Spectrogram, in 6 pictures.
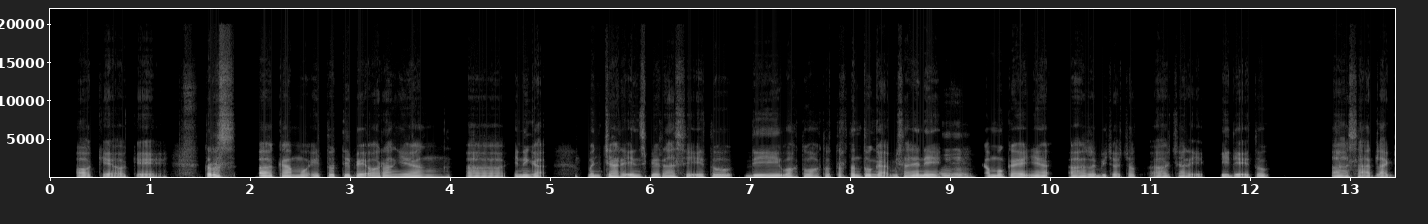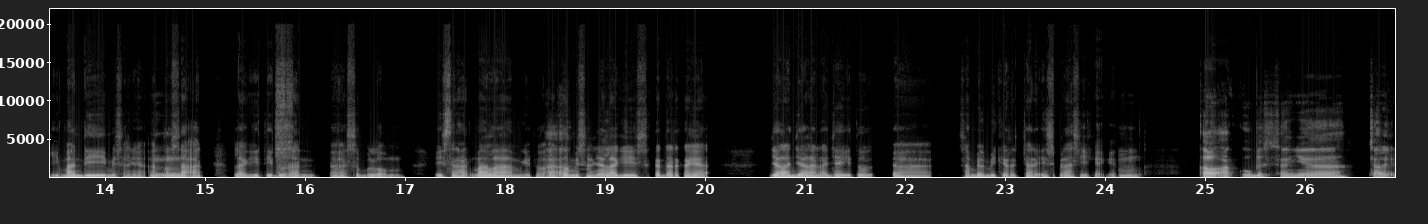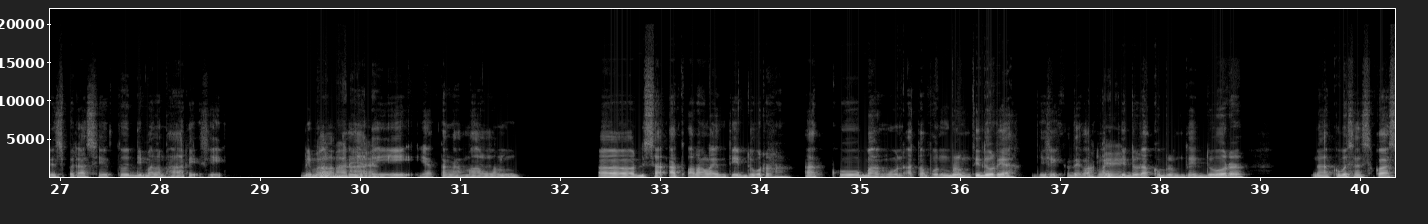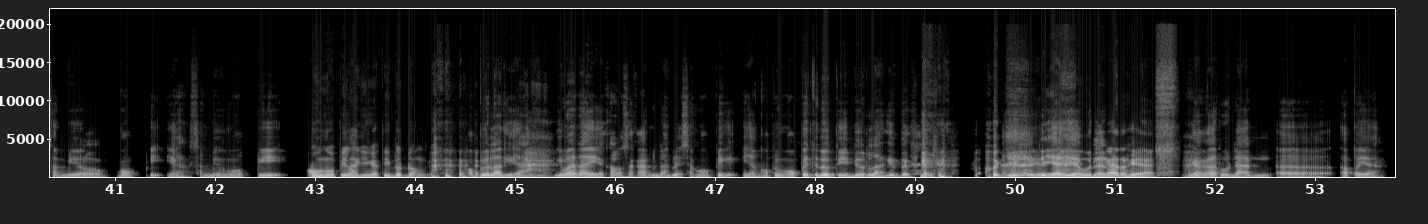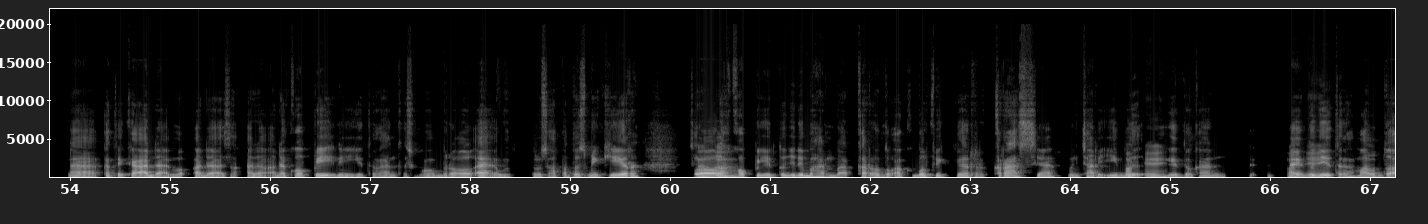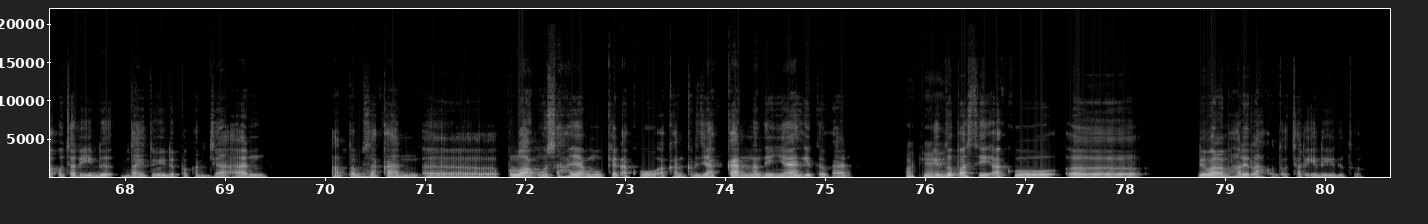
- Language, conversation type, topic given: Indonesian, podcast, Apa kebiasaan sehari-hari yang membantu kreativitas Anda?
- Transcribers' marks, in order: sniff; sniff; surprised: "Oh"; tapping; laugh; "misalkan" said as "salkan"; chuckle; laughing while speaking: "Oh, gitu ya? Nggak ngaruh, ya?"; laughing while speaking: "gitu kan"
